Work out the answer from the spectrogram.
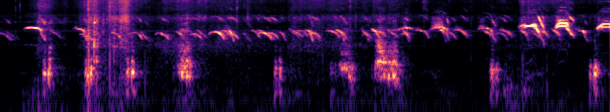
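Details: Hen clucking to her baby chicks while the chicks cheep busily: high, downslurred peeps dominate, broken by about a dozen soft, low clucks spaced irregularly.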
